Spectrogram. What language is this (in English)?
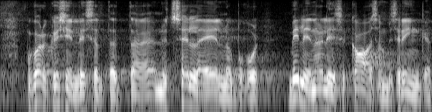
Estonian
